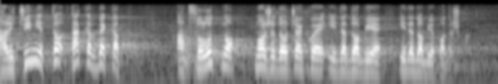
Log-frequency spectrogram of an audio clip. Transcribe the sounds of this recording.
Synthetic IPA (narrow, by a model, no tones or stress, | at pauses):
alit͡ʃimjet̪ot̪akaʋbekap | apsolut̪nomo̞ʒed̪aot͡ʃekujeʔid̪ad̪o̞bijeid̪ad̪o̞bijepo̞d̪r̩ʃku̥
